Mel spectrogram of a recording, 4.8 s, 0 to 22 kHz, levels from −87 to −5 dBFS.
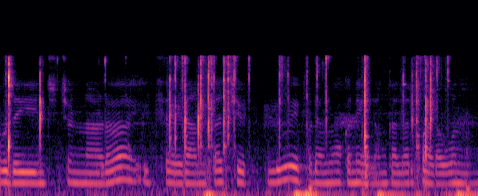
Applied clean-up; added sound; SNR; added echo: none; Crushing; -5 dB; reverberation time 0.3 s.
